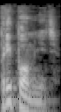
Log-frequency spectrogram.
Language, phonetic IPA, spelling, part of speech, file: Russian, [prʲɪˈpomnʲɪtʲ], припомнить, verb, Ru-припомнить.ogg
- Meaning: 1. to remember, to recall 2. to get even, to revenge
